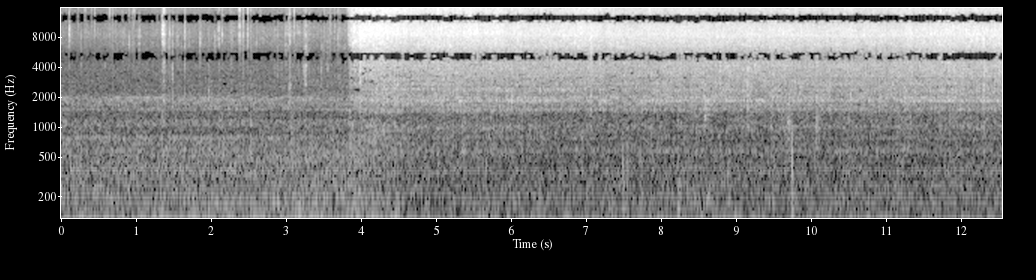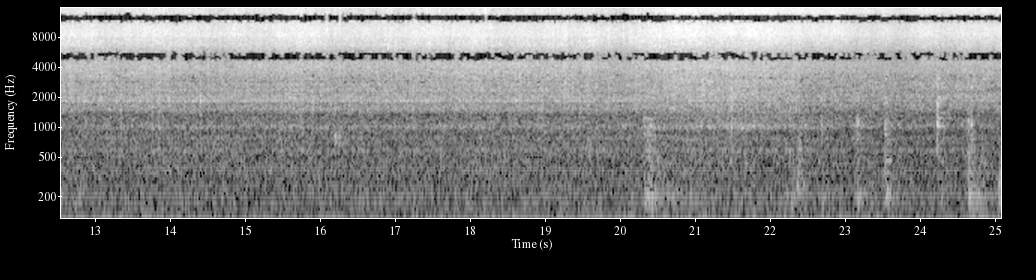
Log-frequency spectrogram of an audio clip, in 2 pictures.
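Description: Diced onions, bell pepper and garlic sizzling in hot bacon fat in a stainless steel pot on high heat. The sizzle jumps up suddenly about four seconds in, as the vegetables hit the fat, and then holds steady.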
